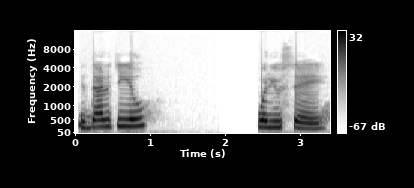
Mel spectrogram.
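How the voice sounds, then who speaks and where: A woman voicing a gentle, earnest male cartoon mouse who coaxes softly in a toy-play story. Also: on the high side, slow, no echo, narrow, tinny audio. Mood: coaxing. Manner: soft, coaxing and earnest.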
